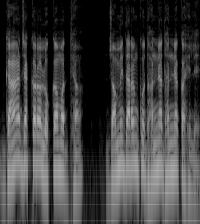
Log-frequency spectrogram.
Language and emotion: Odia, neutral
